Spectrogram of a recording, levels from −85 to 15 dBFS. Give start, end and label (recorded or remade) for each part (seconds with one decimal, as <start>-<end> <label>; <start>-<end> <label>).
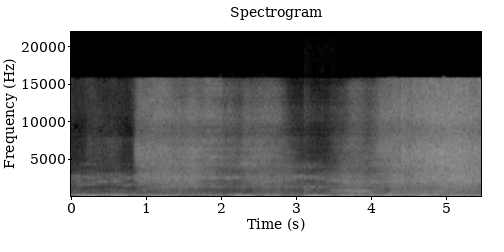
0.0-1.1 recorded; 1.1-4.4 remade; 4.4-5.5 recorded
